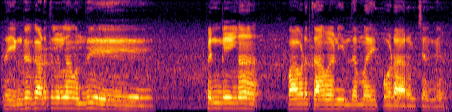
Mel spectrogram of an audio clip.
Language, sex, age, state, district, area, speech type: Tamil, male, 45-60, Tamil Nadu, Thoothukudi, rural, spontaneous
